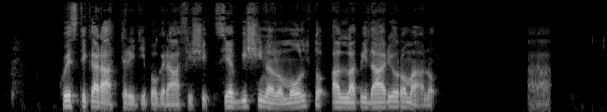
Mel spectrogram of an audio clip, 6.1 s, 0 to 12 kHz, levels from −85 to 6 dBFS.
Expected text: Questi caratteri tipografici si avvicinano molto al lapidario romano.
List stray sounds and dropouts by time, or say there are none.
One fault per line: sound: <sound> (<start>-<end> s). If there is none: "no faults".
sound: laugh (5.3-5.5 s)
